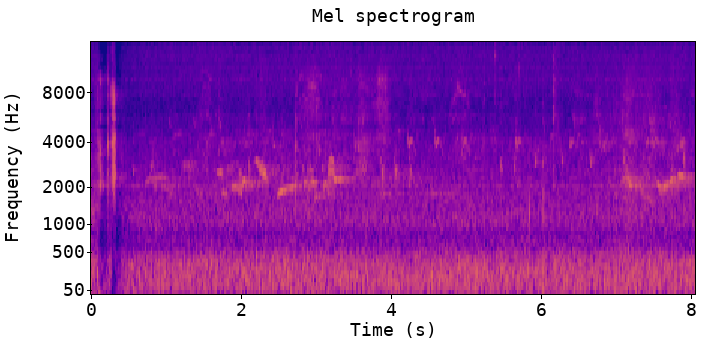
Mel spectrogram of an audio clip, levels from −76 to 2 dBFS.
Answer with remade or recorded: remade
